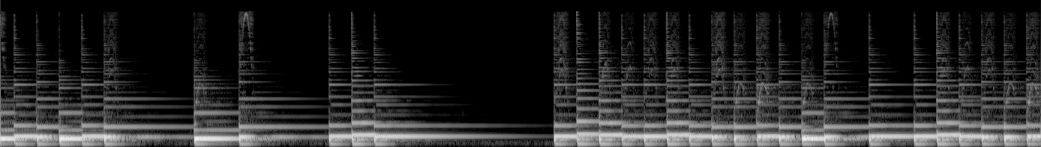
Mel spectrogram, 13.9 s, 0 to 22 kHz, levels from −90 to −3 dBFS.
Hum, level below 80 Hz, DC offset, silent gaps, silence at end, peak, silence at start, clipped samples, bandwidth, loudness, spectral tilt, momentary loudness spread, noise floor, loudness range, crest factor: none; -54 dBFS; under 0.1%; none; 0 s; -6 dBFS; 0 s; under 0.1%; 15.5 kHz; -21 LUFS; -9 dB/octave; 19 LU; -60 dBFS; 6 LU; 16 dB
